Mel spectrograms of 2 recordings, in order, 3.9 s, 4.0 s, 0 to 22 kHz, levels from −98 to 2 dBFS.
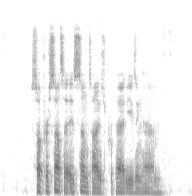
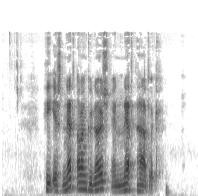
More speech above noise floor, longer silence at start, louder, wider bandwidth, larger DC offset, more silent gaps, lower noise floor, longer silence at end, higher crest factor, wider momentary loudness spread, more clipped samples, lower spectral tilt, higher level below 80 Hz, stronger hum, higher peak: second, 37 dB vs 47 dB; second, 0.65 s vs 0.9 s; second, -50 LUFS vs -26 LUFS; first, 16 kHz vs 11.5 kHz; neither; neither; first, -87 dBFS vs -73 dBFS; about the same, 0.55 s vs 0.6 s; about the same, 20 dB vs 24 dB; about the same, 11 LU vs 10 LU; neither; about the same, -4.5 dB/octave vs -5 dB/octave; second, -74 dBFS vs -66 dBFS; neither; second, -32 dBFS vs -4 dBFS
